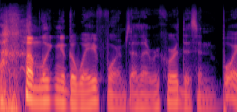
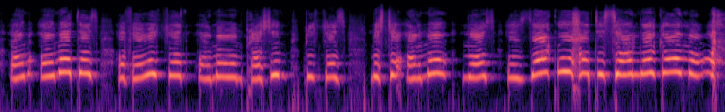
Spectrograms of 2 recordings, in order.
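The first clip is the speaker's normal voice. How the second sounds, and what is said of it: Loud Elmo impression. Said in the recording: “a person who does a compelling Elmo impression ... It's a little bit loud ... that's my Elmo impression ... boy, it's really loud”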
